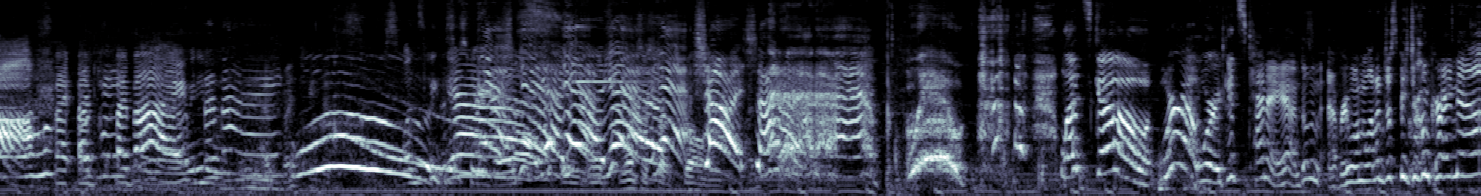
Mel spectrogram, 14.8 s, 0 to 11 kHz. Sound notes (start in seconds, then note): 9.1 exclaims; 9.5 laughs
